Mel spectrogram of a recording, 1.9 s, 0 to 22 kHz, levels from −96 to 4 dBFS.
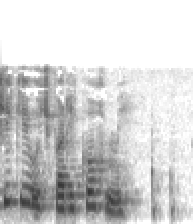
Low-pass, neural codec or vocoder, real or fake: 7.2 kHz; none; real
